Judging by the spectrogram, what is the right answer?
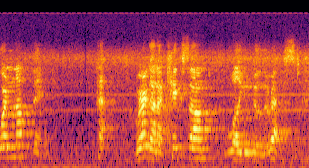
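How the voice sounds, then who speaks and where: A woman's raised, projected voice with an American accent over noticeable background noise. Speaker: pageant contestant giving an oratory. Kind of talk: original oratory speech. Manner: earnest, persuasive, declamatory.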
